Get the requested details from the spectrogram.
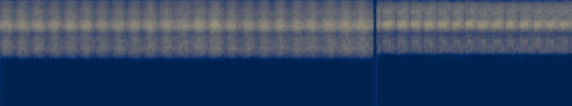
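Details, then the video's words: High cicada buzz, pulsing rhythmically for a few seconds, then an abrupt cut to a smoother, steadier drone. "Cicada Sounds - Cicada Sound Effect"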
